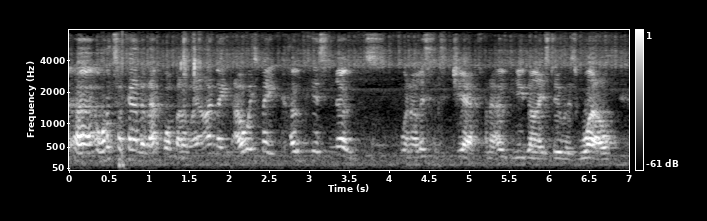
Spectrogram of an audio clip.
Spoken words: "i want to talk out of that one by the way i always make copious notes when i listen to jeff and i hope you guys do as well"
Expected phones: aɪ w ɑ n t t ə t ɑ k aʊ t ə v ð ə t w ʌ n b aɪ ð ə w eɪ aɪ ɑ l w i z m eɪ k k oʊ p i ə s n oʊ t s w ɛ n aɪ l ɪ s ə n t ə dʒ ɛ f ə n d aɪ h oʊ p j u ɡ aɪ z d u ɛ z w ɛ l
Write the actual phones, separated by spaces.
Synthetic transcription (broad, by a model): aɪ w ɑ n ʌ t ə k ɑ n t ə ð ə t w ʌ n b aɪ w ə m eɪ aɪ ɑ l w i z m eɪ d k oʊ p i ə s n oʊ t s w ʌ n aɪ l ɪ s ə n t ə dʒ ɛ f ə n aɪ h oʊ p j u ɡ aɪ z d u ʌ z w ɛ l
